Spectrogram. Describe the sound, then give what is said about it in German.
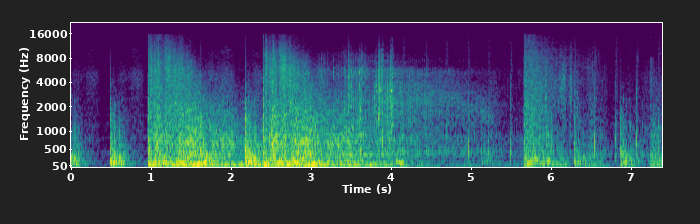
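Gunfire in a video game: a few sharp, loud bangs rise out of a dense, sustained noisy rumble, with further cracks scattered through the rest of the stretch and no talk. “Ich höre sie schießen.”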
